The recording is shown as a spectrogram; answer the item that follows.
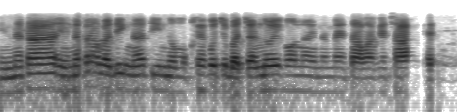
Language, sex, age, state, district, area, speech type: Sindhi, male, 18-30, Maharashtra, Mumbai Suburban, urban, conversation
